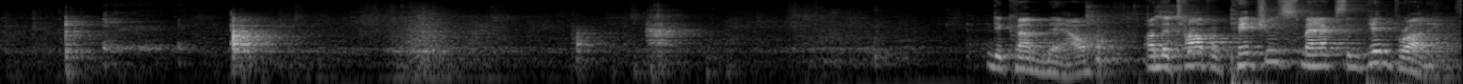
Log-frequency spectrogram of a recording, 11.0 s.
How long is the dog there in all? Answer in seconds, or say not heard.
not heard.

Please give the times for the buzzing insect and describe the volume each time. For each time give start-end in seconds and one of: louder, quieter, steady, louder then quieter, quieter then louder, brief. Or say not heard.
0.0-8.4 quieter
9.4-10.9 brief.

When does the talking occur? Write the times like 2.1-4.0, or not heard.
7.4-10.9.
